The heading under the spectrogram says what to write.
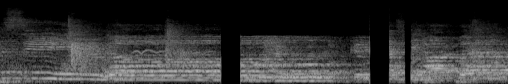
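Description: An input switched to a poorer device, likely, from 2.21 to 3.90 s. After a 0.2 s silence, the audio loses everything above 3.8 kHz and turns dull, with a faint new background noise far beneath it and little change in level, before the fuller sound returns. A digital broadcast dropout from 4.04 to 4.12 s mutes about 64 ms behind a 3 ms fade, which fits two lost frames of 32 ms each, as the receiver silenced the output until valid data resumed.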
